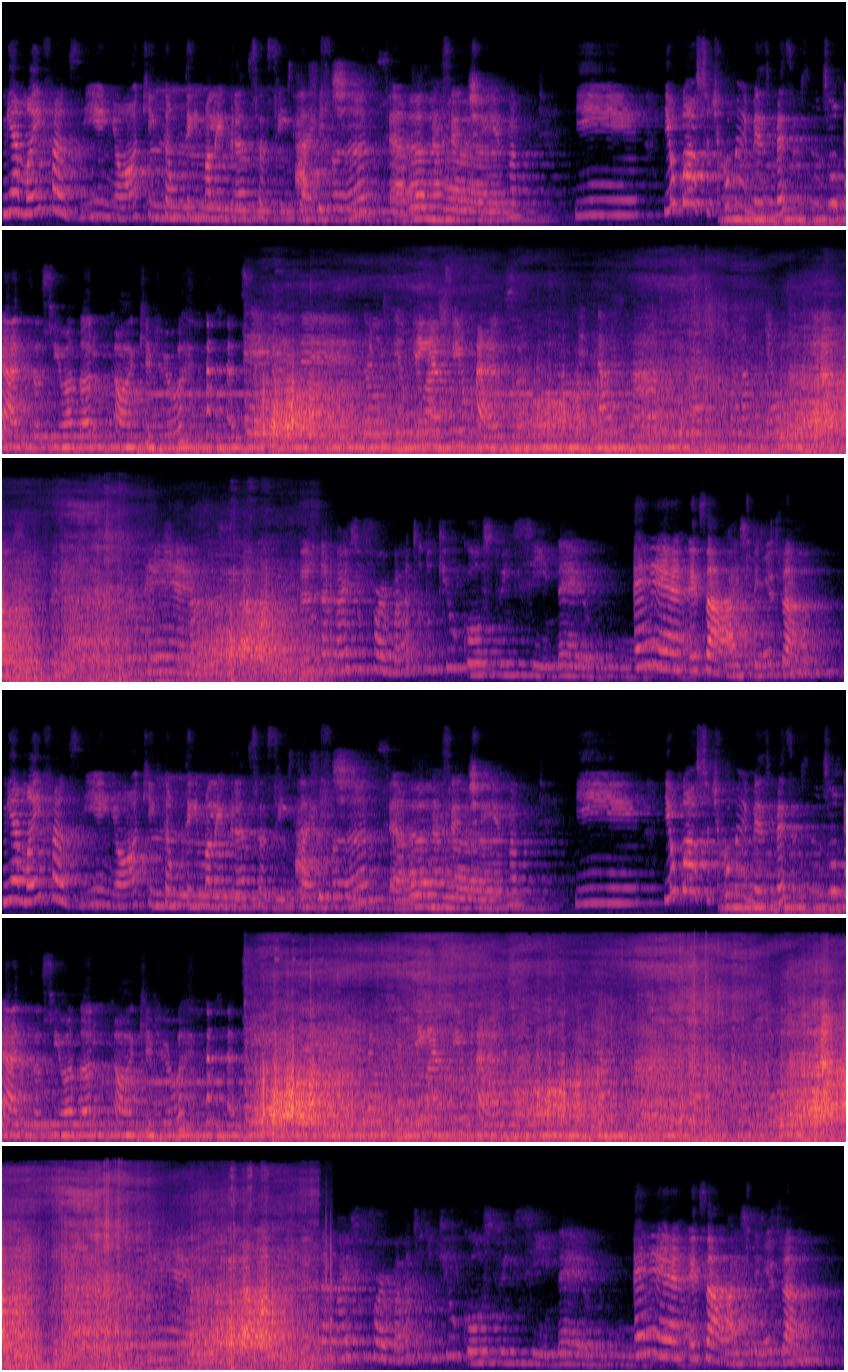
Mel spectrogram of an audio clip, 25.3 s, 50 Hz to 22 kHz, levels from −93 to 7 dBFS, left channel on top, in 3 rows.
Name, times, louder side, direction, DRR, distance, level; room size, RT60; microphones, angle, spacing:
voice 1, 0.0-5.2 5.7-6.4 6.6-11.3 12.0-12.2 12.6-13.7 18.3-18.9 19.8-20.3 23.2-25.0, left 1 dB, 10° left, 3 dB, 1.7 m, -38 dB
voice 2, 1.5-5.0 10.8-12.9 14.0-14.1 14.4-23.8 24.1-24.3 24.7-25.0, left 1 dB, 55° left, -1 dB, 3.9 m, -41 dB
sound 1, 7.2-17.1, left 1 dB, 35° left, 6.6 m, -37 dB
sound 2, 10.8-20.2, right 5 dB, 75° right, 0.5 m, -30 dB
21.0 x 9.4 x 7.0 m, 1.2 s
head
